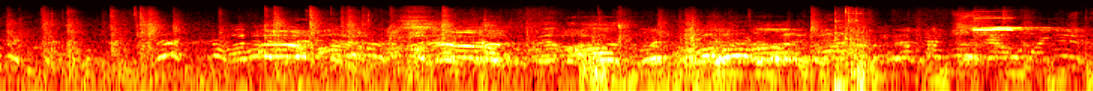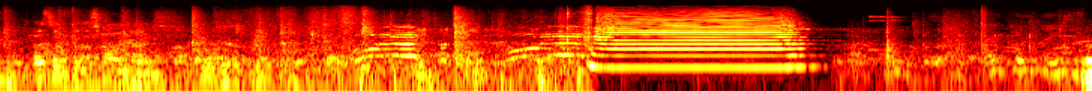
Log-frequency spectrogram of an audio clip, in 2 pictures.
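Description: A game horn sounds one steady blast of about two seconds near the end, signalling the end of the first half. Before it, voices call out across the field.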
